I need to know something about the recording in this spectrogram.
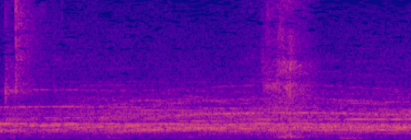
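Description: Studio audience cheering, with long held high shouts.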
